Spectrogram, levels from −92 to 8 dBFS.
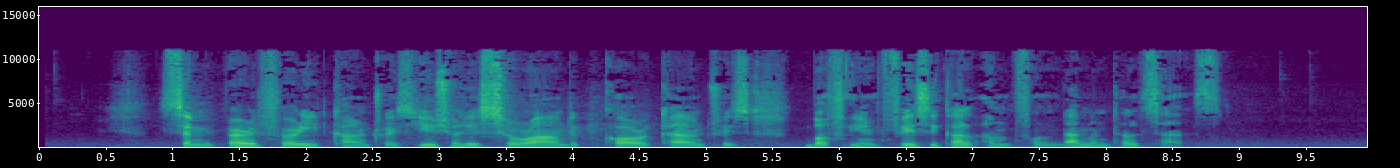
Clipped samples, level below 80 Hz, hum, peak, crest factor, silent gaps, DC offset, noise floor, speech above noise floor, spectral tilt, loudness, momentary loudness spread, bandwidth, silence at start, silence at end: under 0.1%; -66 dBFS; none; -4 dBFS; 22 dB; none; under 0.1%; -64 dBFS; 39 dB; -2.5 dB/octave; -24 LUFS; 12 LU; 11.5 kHz; 0.6 s; 1.1 s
